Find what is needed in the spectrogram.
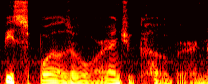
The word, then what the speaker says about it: Cockburn: Pronounces it Coburn, it's Cockburn.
